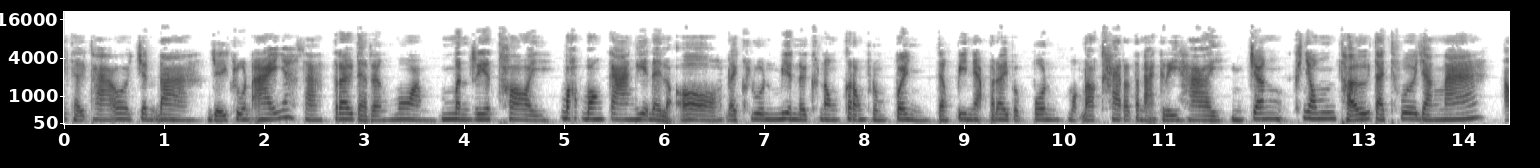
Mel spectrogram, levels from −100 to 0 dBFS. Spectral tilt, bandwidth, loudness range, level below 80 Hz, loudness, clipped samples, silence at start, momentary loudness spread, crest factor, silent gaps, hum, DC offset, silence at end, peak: -4.5 dB/octave; 12.5 kHz; 3 LU; -64 dBFS; -29 LUFS; under 0.1%; 0 s; 8 LU; 22 dB; none; none; under 0.1%; 0 s; -8 dBFS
